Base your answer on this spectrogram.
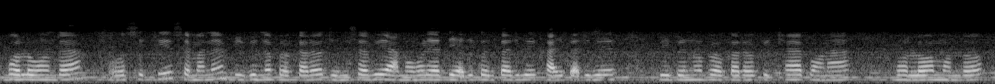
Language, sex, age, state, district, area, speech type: Odia, female, 45-60, Odisha, Sundergarh, rural, spontaneous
